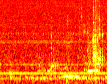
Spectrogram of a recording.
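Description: Quiet room tone with a faint steady hum, and a single short click near the end as a clear plastic lure package is handled.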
